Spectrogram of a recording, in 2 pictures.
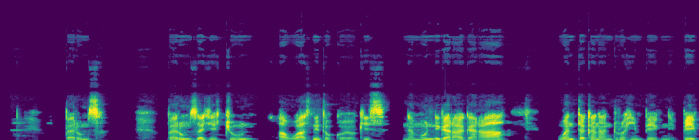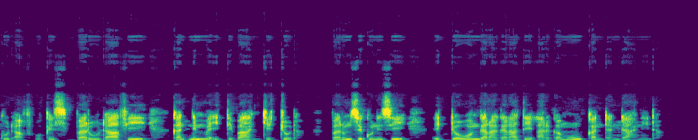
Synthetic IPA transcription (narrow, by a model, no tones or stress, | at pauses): b̥ɐɾʊmsɐ̥ | b̥ɐɾʊms̬ɐd͡ʒɛt͡ʃːuːn | ɐwːaːsnɪt̪ɔkːɔjo̞ːkis | nɐmo̞ːnːɪɡɐɾaːɡɐɾaː | wɐnt̪ɐkɐnaːnd̪ʊɾɐɦɪmbe̞ːknɛb̥e̞ːkuːᶑa̰ːfoːkɪsbɐɾuːᶑaːfɪkɐnɪmːɐʔɪt̪ːɪbɐʔɐnd͡ʒɛt͡ʃːuːᶑɐ̥ | b̥ɐɾʊmsɪkʊnɪsɪʔɪd̪ːo̞ːwːɐŋɡɐɾaːɡɐɾaːt̪iʔɐɾɡɐmuːkɐnd̪ɐnd̪ɐʔɐniːᶑɐ̥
